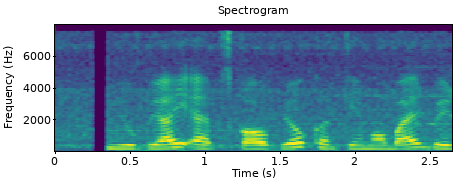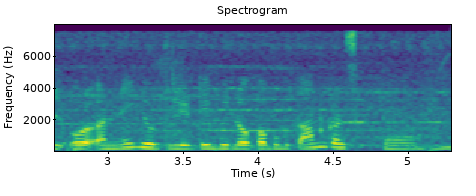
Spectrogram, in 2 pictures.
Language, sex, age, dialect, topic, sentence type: Hindi, female, 18-24, Hindustani Malvi Khadi Boli, banking, statement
